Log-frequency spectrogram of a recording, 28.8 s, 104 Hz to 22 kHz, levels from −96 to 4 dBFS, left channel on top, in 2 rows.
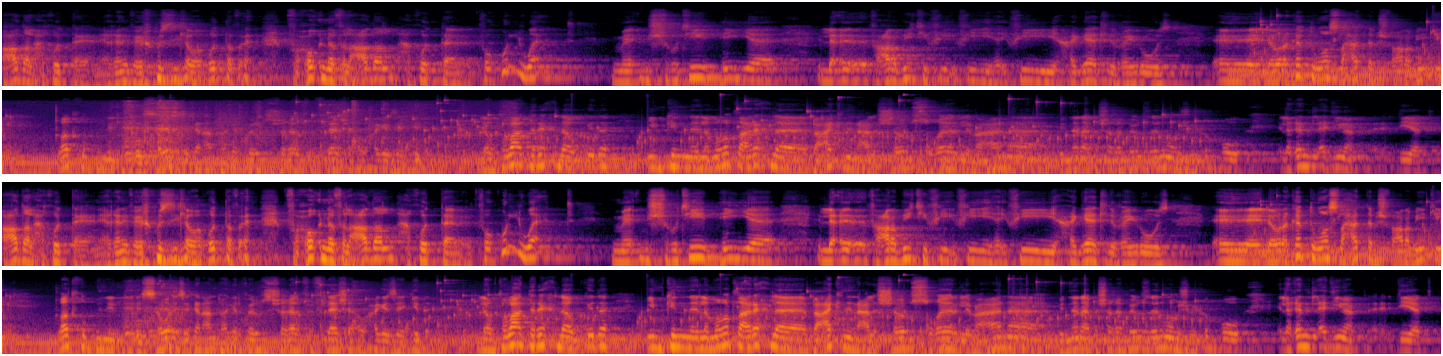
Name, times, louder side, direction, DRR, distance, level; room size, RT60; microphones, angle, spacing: voice 1, 0.0-5.5 6.1-28.6, right 4 dB, 70° right, 12 dB, 0.5 m, -31 dB
sound 1, 12.2-26.4, equal, ahead, 0.8 m, -36 dB
sound 2, 14.3-19.5, left 2 dB, 70° left, 0.9 m, -40 dB
15.5 x 15.5 x 3.0 m, 1.5 s
head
